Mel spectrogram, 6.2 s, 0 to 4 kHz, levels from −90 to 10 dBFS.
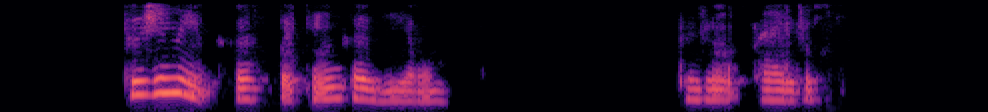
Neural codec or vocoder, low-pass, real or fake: codec, 16 kHz, 4.8 kbps, FACodec; 3.6 kHz; fake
